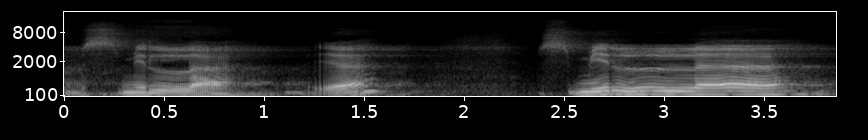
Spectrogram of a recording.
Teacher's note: di kata Allah itu dibaca tipis Allahnya ya. Nah, jangan dibaca tebal.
